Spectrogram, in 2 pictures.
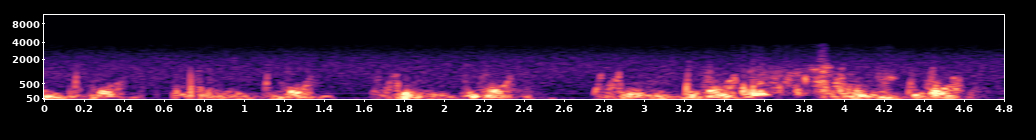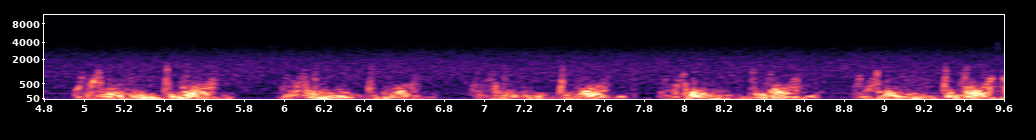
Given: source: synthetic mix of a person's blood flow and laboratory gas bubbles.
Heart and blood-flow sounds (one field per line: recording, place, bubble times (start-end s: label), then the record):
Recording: Doppler ultrasound of blood flow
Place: precordium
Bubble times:
3.49-4.14 s: bubbles
4.19-4.30 s: bubbles
From the record:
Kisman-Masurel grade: 223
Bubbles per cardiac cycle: several, 3 to 8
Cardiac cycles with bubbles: 10 to 50%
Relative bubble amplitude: loud (0.450 to 0.775)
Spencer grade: 2 (many but less than half of the cardiac periods contain bubble signals, singularly or in groups)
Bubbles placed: only in the low amplitude regions of the cardiac cycle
